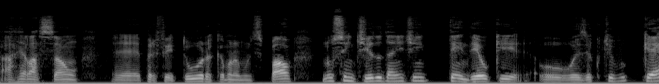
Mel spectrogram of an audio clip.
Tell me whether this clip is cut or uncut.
uncut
